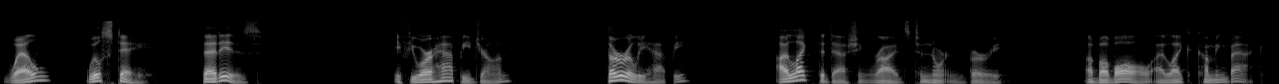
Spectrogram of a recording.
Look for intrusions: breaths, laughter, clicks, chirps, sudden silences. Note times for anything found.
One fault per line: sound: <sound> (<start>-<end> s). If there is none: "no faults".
no faults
